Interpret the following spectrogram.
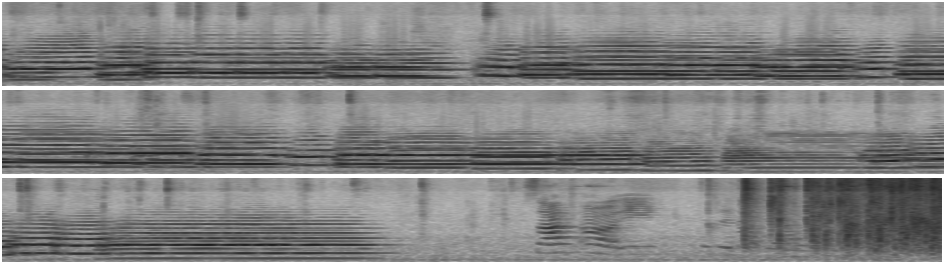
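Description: A section of French horns playing a slow piece together in harmony: chords of long held notes moving every second or two. The last chord stops about three seconds before the end, and a brief gliding sound follows.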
